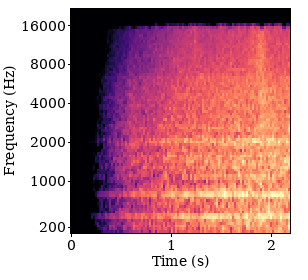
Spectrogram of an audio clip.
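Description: A steady background hum and hiss with a faint high tone, fading in from silence.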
